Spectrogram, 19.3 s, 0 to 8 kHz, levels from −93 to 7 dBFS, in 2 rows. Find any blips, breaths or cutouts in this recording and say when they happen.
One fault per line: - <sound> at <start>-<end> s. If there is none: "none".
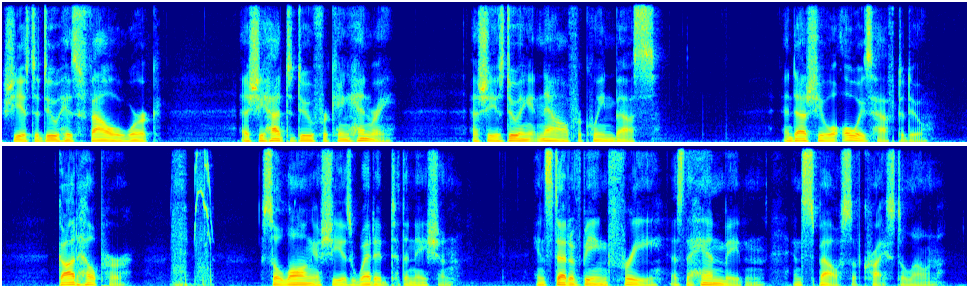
- squeak at 11.3-11.8 s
